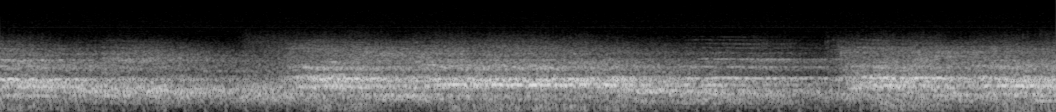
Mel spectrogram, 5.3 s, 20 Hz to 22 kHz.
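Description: Fans fill a gym at a 1995 seventh-grade boys basketball game between Greenfield McClain and Miami Trace, a steady, moderately loud crowd murmur rising and falling with scattered shouts.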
